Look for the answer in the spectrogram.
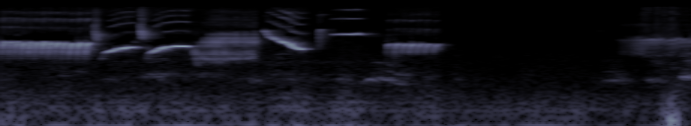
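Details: Canary master song, played to prompt a silent canary to sing, in a persistently vigorous style: buzzy bursts, sharp down-slurred and up-slurred whistles, and a brief rattling roll, loud and varied with short pauses, ending on a faint buzz.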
